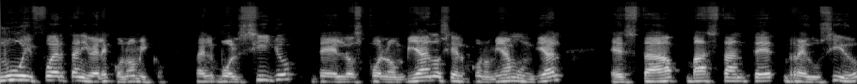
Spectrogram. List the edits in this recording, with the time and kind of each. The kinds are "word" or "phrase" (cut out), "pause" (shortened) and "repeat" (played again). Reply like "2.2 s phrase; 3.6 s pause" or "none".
3.0 s pause; 4.7 s phrase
